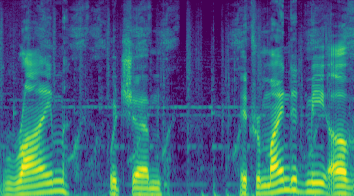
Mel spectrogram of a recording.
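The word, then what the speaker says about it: Rime: We saw a game called Rhyme, which it reminded me of the game.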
